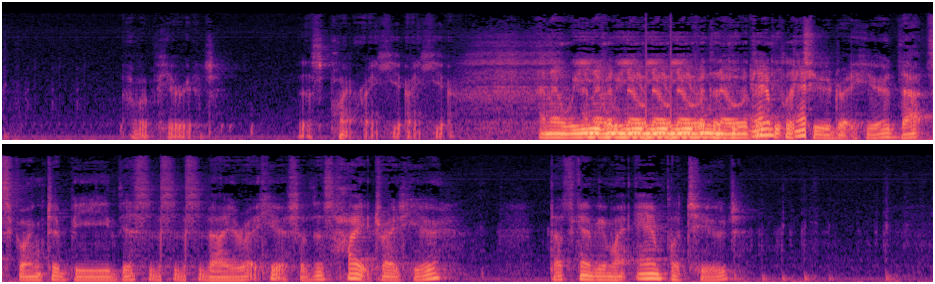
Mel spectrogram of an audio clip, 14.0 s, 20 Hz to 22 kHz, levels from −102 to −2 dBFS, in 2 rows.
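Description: At 0.37 s the playback device ran out of fresh audio and played its last buffer again, a repeated buffer fault. A piece about 186 ms long, which fits an 8192-sample buffer, sounds three times in a row up to 0.74 s, with a hard join at each repeat. The result is a short stutter, and the sound then carries on with nothing apparently skipped.

From 3.04 s to 6.03 s a doubled audio track appears. The likely cause is the same signal being mixed in a second time through a slower path. A full-band copy trails the original by about 300 ms at roughly the same level, with no decay or room colour. It switches on and off abruptly at those points, so everything in that stretch sounds twice.

Inside that stretch, at 4.83 s to 5.20 s, the same repeated buffer stutter recurs, with the 186 ms piece played three times. It is heard over the doubled copy.

At 8.17 s to 8.55 s the repeated buffer fault happens a third time. 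The same three-fold repeat with hard joins again produces a short stutter.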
